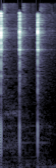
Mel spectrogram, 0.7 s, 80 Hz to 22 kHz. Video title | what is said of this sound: Aisle Drivers Orange, Purple and Blue- 2017, 2020, 2021 Hot Wheels Shopping Cart Ride-On Unboxings | Plastic. Sounds like metal because it's right on metal.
